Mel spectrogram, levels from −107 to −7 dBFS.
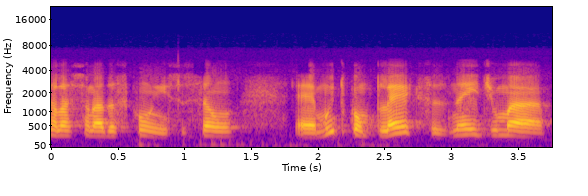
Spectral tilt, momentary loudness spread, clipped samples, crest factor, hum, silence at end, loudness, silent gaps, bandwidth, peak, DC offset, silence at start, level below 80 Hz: -4 dB/octave; 10 LU; under 0.1%; 20 dB; none; 0 s; -25 LUFS; none; 5.8 kHz; -4 dBFS; under 0.1%; 0 s; -70 dBFS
